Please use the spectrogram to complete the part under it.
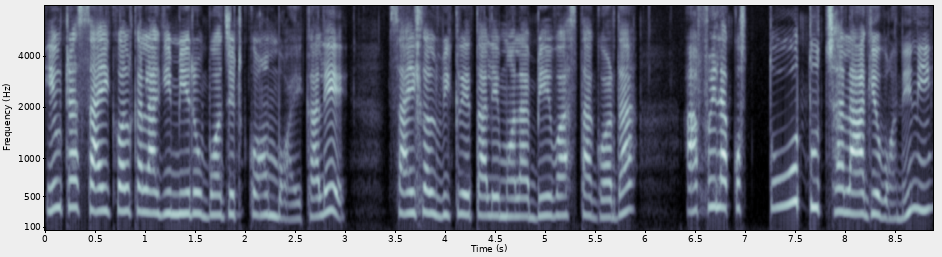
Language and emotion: Nepali, sad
